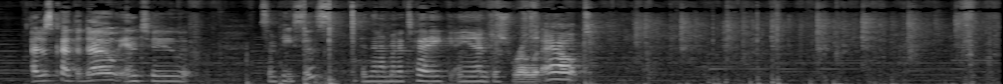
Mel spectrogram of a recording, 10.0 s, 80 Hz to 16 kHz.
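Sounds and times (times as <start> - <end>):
soft background music: 0.0 - 10.0
hands rolling dough on metal tray: 1.4 - 10.0.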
